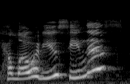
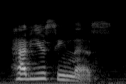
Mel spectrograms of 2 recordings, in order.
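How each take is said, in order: First: Higher, eager rising question; excited text voice. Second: Slower, quieter, pointed repeat; softer insistent repeat. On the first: Texting her bestie about the deck, eager rising call. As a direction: sound like you're grabbing a friend's arm. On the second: Texting her bestie, slower quieter insistent repeat. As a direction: lean in and ask it again, meaningfully. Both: Retold or imitated. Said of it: "texting one of my besties right now to be like".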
